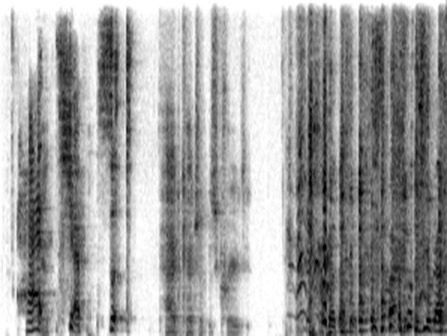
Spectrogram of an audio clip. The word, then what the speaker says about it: Hatshepsut: Did you say hat ketchup? What did you just say? That's not at all what I said. What did you just say? I tried my best to pronounce whatever you said. Hatshepsut.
